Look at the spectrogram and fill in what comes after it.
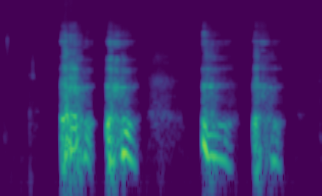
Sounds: Cough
